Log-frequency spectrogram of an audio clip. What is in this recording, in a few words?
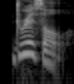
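"drizzle", English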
